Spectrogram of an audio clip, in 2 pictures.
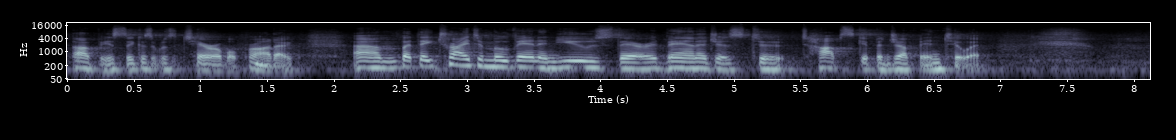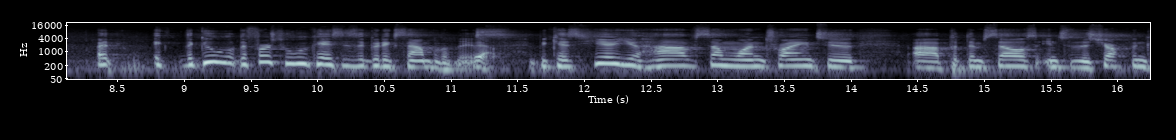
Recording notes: Live at SXSW 2019. In front of a live audience at South by Southwest 2019.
